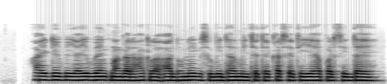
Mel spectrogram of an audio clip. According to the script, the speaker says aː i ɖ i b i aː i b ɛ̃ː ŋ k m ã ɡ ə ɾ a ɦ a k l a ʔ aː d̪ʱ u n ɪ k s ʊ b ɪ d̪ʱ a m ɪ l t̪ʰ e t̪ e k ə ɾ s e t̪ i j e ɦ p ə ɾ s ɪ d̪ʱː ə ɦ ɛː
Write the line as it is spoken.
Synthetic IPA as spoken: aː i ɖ i b i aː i b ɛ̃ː ŋ k m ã ɡ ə ɾ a ɦ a k l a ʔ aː d̪ʱ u n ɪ k s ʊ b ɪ d̪ʱ a m ɪ l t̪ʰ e t̪ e k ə ɾ s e t̪ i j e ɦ p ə ɾ s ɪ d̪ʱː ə ɦ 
